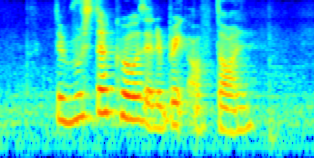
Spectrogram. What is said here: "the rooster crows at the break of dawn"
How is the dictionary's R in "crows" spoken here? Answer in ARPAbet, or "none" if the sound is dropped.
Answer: none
